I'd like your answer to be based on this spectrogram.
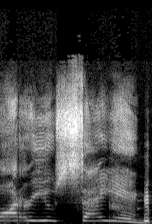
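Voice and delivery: put-on high, slow child's voice.

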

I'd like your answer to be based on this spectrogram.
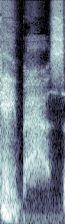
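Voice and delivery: soft, secretive, hushed, breathy whisper, barely voiced. Acting out a safe in the home that opens and speaks: whispering. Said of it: "it just whispers".

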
